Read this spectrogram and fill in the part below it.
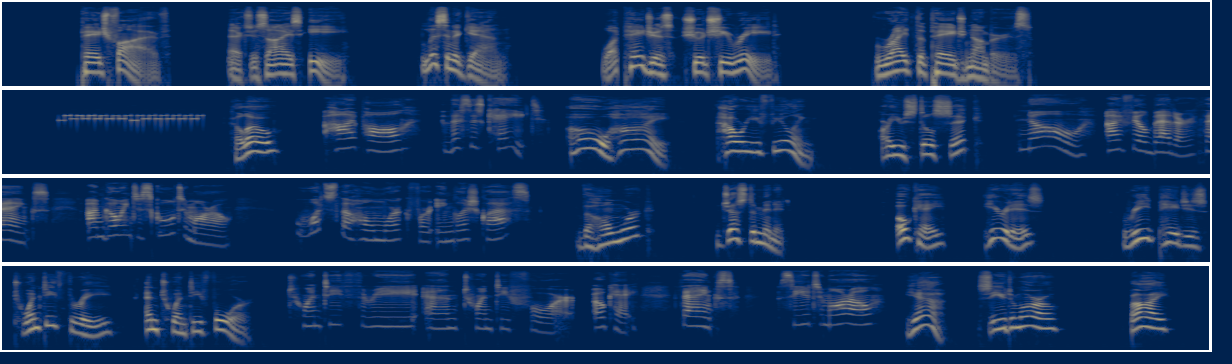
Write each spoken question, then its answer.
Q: What pages should she read?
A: The answer is 23 and 24. Pages 23 and 24.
